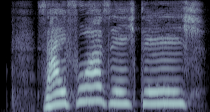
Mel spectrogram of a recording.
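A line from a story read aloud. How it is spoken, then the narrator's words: Called after. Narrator (German): rief sie ihm nach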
